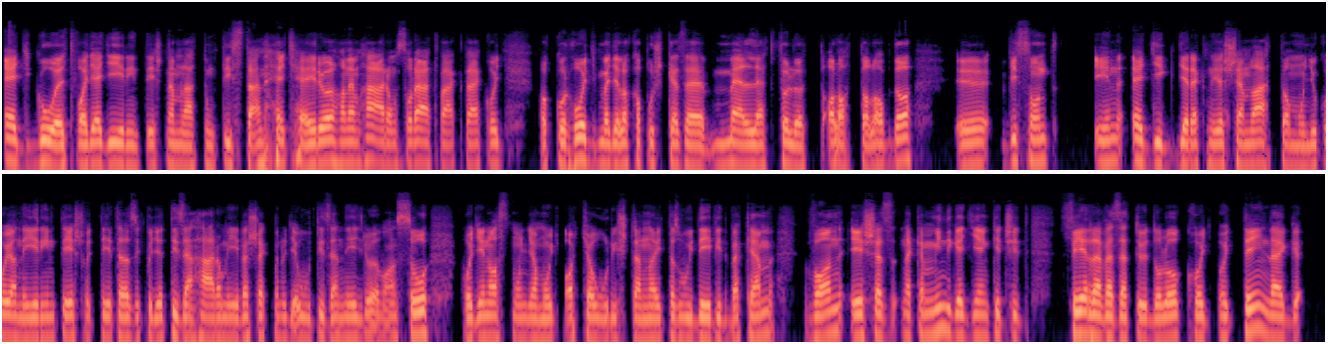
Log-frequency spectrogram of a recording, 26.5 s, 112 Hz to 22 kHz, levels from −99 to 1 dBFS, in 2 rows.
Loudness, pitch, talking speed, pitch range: -23 LUFS, 130 Hz, 165 wpm, 125-135 Hz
